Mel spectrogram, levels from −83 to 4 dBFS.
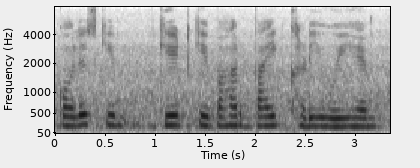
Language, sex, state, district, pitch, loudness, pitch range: Hindi, female, Uttar Pradesh, Shamli, 210 Hz, -14 LUFS, 195-220 Hz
